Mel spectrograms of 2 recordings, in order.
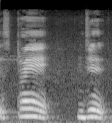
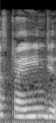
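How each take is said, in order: First: സ്ട്രേഞ്ച് broken into സ്ട്രേ, pause, ജ്; sounded out in parts. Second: Said in the usual way. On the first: Shown as a demonstration. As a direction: say സ്ട്രേ, then ജ് on its own. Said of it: "കൂടെ ചേരുമ്പോ സ്ട്രേ". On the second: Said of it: "ഈ complex syllable words".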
